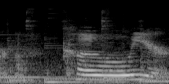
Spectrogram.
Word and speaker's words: clear: クリア。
